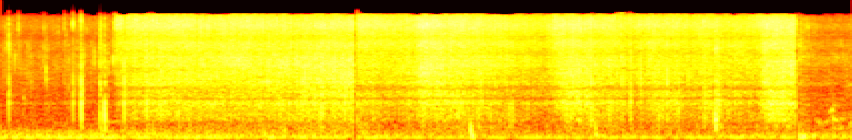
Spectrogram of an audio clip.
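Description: Water poured into a hot kadai of oil with shrimp and sliced onion for an amra curry sets off a loud, steady hiss of steam and sizzle that lasts about five seconds.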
